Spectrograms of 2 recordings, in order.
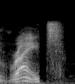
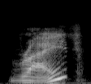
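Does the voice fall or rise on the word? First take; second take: fall; rise. First: The pitch falls on the word. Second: The pitch rises on the word. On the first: The listener is about to start speaking. "if you give a falling tone, it signals to me that you're going to speak" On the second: The listener wants the speaker to go on. "try it with a rising tone"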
